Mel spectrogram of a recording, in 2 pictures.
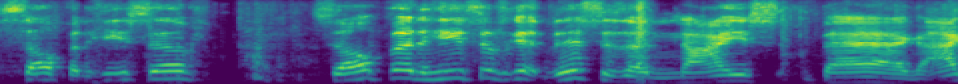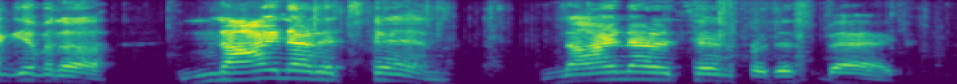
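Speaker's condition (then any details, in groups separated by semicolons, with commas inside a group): No condition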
